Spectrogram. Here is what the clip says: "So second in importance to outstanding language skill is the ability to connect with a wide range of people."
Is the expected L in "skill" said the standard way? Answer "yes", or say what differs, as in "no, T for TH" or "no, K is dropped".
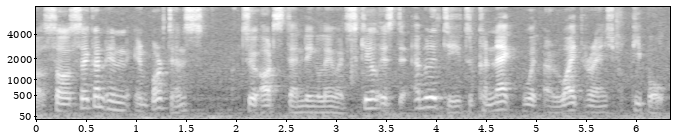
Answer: yes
